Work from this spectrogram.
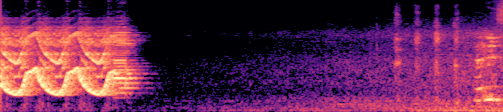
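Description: A newly installed police car siren under test gives a loud, rapid yelp-style wail for about a second, then cuts off, leaving faint background noise and a few light clicks.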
